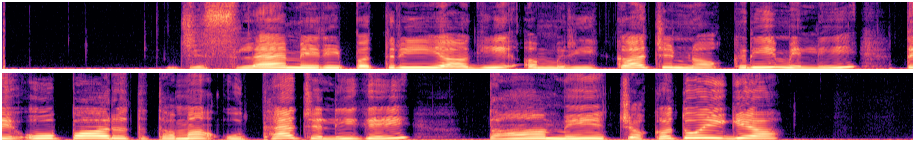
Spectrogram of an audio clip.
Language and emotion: Dogri, surprised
